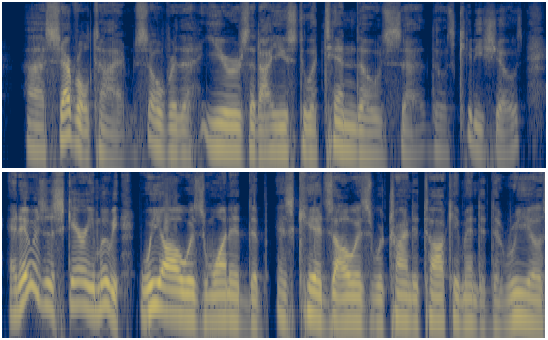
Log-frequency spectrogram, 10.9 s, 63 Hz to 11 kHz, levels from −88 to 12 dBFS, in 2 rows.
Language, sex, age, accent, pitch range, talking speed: English, male, 50-69, American, 110-145 Hz, 205 wpm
